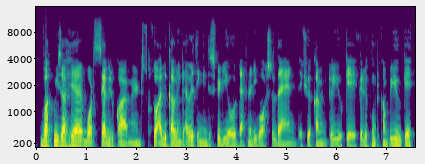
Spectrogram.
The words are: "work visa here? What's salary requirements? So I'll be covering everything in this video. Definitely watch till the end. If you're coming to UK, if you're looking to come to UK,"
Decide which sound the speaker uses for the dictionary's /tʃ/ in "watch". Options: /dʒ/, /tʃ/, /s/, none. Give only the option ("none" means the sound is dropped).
/s/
